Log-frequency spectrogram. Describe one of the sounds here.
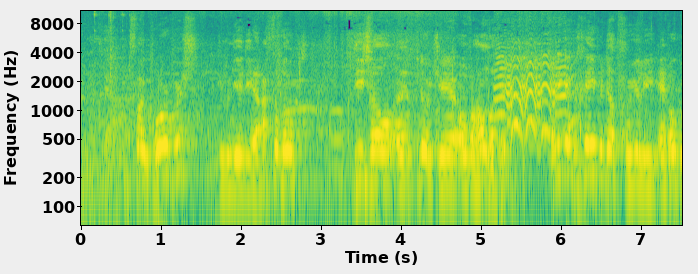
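A man speaks with animation through a microphone and loudspeaker.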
